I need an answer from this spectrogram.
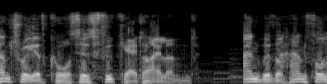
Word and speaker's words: Phuket: it I learned later that the correct pronunciation is Phuket third grade math class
